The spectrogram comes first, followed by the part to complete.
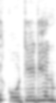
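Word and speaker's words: quotidian: दोस्तों, इसे कोटेडियन प्रोनाउंस किया जाता है जिसका मतलब होता है रोजाना का यानी कि सामान्य या फिर रोजमर्रा।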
